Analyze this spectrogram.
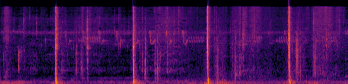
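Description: A hoe chops into hard soil with sharp thuds.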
